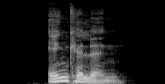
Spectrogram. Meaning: granddaughter
- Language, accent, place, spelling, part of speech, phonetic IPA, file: German, Germany, Berlin, Enkelin, noun, [ˈɛŋkəlɪn], De-Enkelin.ogg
